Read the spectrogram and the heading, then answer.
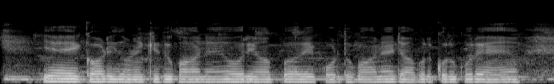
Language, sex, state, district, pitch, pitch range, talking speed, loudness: Hindi, male, Uttar Pradesh, Shamli, 120 Hz, 115-120 Hz, 195 wpm, -17 LUFS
